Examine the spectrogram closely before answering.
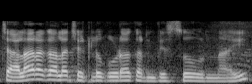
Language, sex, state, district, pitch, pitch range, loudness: Telugu, female, Telangana, Hyderabad, 180 Hz, 160-210 Hz, -16 LUFS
